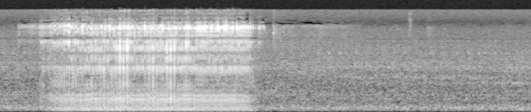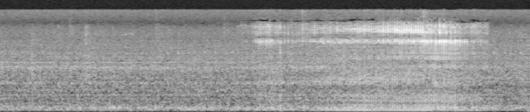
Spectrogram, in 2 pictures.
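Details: Dog sleeping on owner's lap in an office: two loud rattling snores a few seconds apart with quiet breathing between them; ordinary snoring.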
